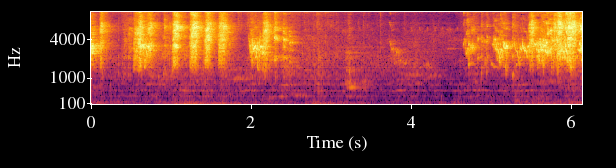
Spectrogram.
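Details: Budgerigars described as lonely, June 7, 2024: a quick series of rasping, evenly pulsed chirps, then a lull with one soft rising whistle, followed by a loud dense burst of scratchy chatter.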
